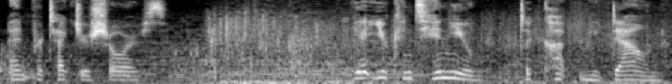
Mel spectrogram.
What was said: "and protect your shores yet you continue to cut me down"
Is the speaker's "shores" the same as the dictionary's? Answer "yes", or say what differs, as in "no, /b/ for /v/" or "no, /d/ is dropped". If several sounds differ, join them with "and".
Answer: yes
